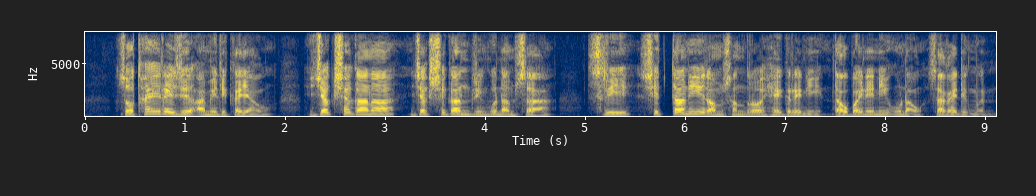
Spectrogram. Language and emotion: Bodo, neutral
